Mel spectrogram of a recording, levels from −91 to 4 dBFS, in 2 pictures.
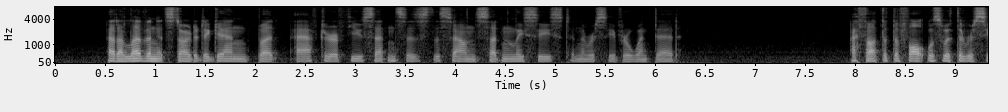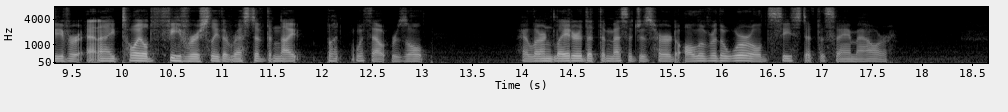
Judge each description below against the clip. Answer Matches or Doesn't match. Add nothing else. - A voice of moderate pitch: Doesn't match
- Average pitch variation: Doesn't match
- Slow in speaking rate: Doesn't match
